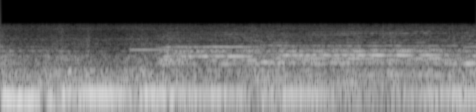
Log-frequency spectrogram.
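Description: Choral music: voices singing sustained chords, shifting to a new chord a little under a second in.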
